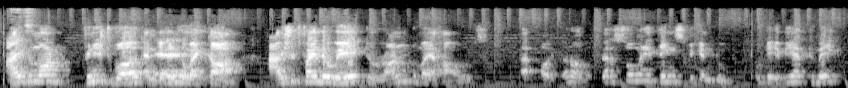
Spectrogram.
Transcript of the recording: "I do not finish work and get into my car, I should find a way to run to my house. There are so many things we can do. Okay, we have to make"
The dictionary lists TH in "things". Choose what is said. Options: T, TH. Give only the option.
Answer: T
